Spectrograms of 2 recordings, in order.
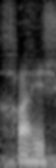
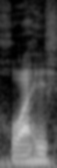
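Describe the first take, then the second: First: The 'w' sound after 'kh' is silent. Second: The 'w' sound after 'kh' is pronounced. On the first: The speaker calls it right. "ख्वाहिश कहें, ... उसको silent रखा जाता है" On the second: The speaker calls it wrong. "ख्वाहिश ना कहें"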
